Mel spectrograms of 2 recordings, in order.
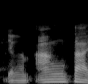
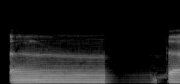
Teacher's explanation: Yang ini enta, bindeng Oh, tetap enta tapi masih antara n dan g. Jangan angta dibacanya kan kurang enak.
